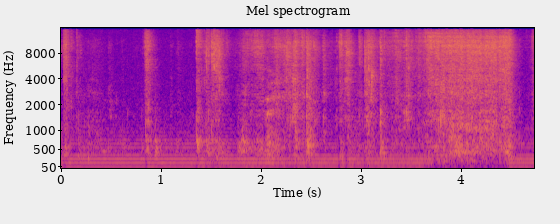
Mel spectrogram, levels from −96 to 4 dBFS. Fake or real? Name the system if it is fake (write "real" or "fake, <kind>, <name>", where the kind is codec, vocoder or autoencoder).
real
